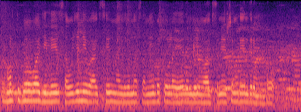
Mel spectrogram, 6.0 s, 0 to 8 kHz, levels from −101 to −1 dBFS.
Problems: continuous background conversations, low volume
